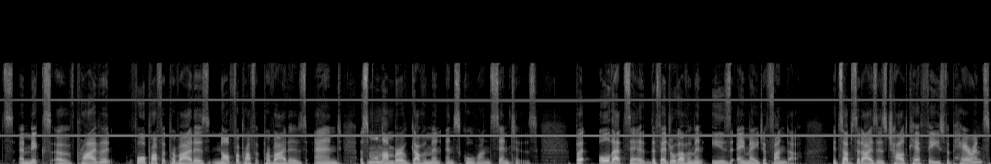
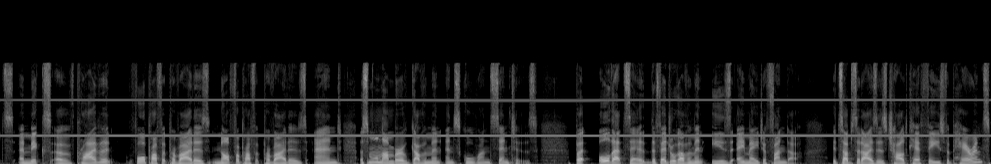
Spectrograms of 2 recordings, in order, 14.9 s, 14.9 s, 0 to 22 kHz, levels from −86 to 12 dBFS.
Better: neither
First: high-pitched whine; noticeable; throughout; 4 kHz, 15 dB below the speech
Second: high-pitched whine; noticeable; throughout; 4 kHz, 15 dB below the speech

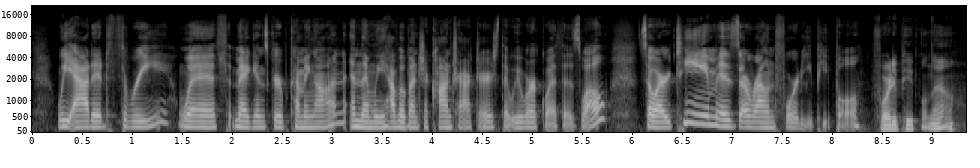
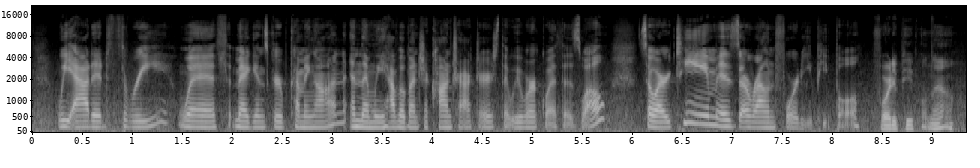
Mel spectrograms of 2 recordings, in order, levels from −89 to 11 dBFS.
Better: first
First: none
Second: wind noise on the microphone; occasional gusts; 25 dB below the speech

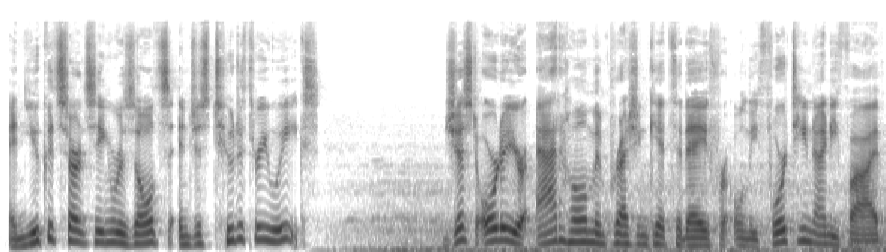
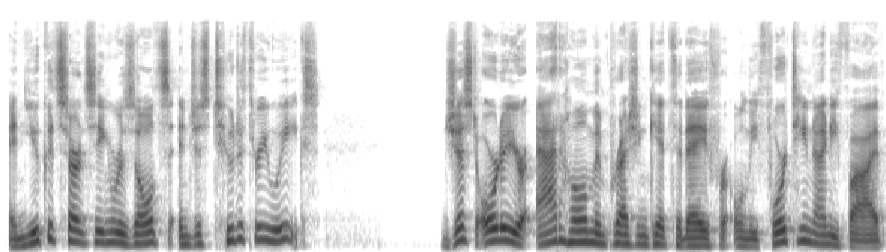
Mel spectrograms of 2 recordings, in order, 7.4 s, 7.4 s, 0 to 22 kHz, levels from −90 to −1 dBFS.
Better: second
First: train or aircraft noise; noticeable; from 3 s on; 20 dB below the speech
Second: none

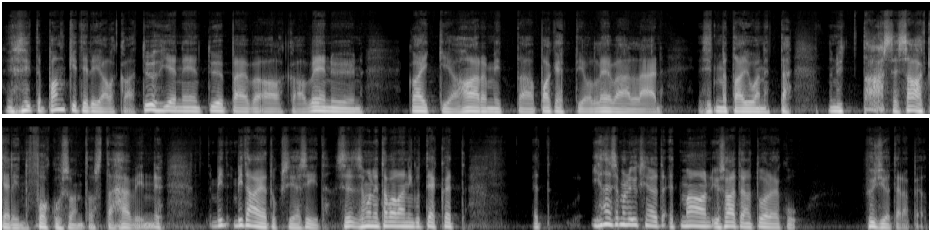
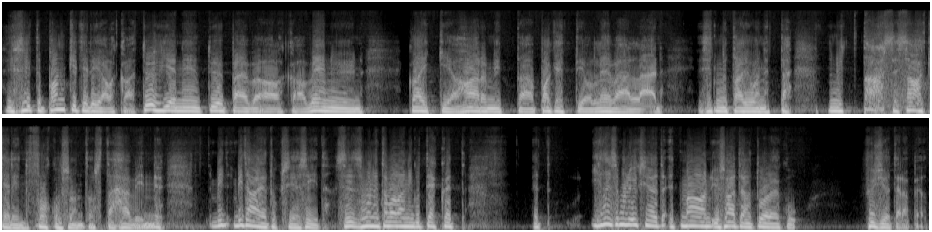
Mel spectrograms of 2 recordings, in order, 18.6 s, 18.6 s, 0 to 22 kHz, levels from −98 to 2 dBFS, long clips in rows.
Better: first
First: none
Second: distortion; heavy; 6 dB below the speech

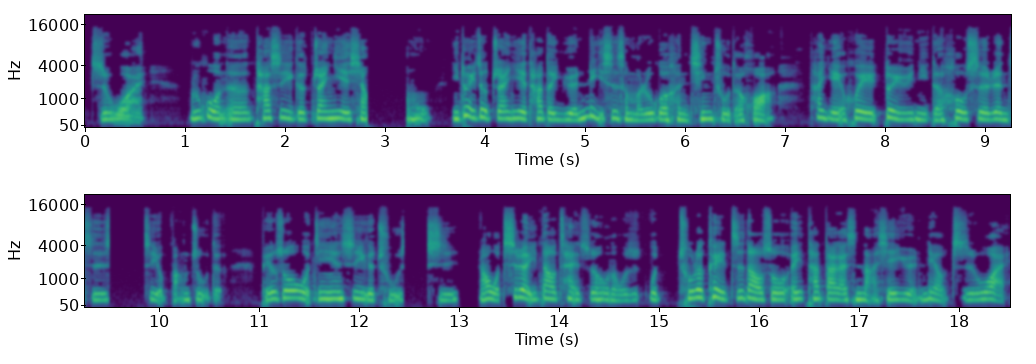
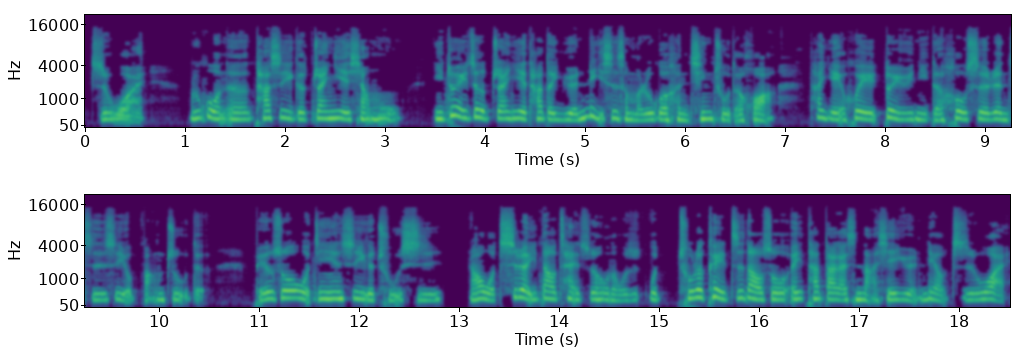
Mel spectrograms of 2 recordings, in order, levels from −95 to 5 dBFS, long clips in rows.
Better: second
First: audio freezing; at 3 s, at 9.5 s and at 12 s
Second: none

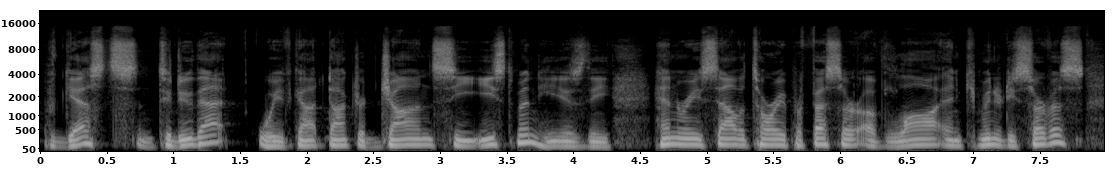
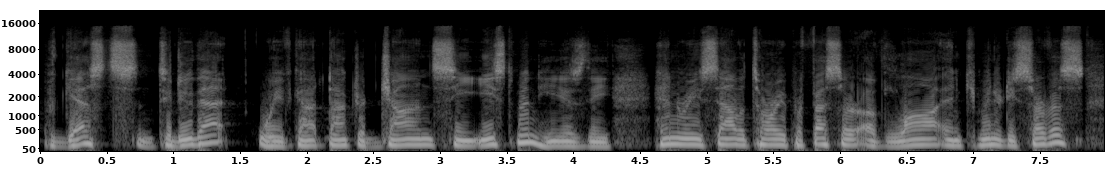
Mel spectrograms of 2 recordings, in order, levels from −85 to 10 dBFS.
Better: first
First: none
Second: distortion; slight; 8% of the sound clipped

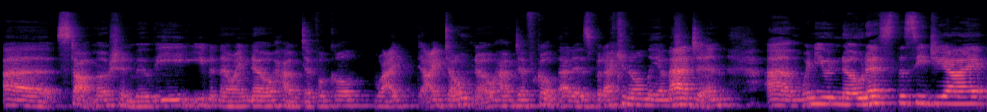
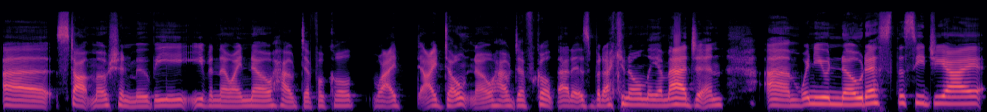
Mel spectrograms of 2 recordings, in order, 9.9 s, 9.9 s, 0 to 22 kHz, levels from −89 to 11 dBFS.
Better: second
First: off-mic speech; far // room echo; slight; dies away in 0.4 s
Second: none

